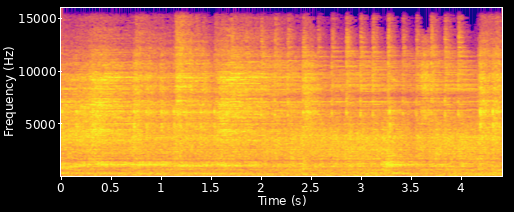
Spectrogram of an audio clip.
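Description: Death metal band playing live: heavily distorted electric guitars and bass over fast, dense drumming, loud and unbroken.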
